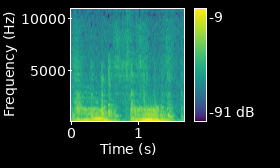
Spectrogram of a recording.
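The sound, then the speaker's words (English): Two low, drawn-out cow moos, one right after the other, each a droning bellow with a rich harmonic tone. The second moo is a little louder, and no one speaks. “These cows just spawn randomly.”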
